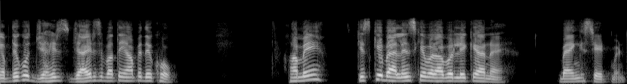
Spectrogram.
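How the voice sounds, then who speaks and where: A man's voice: fairly high pitch, dry recording. A man teaching accounting in a classroom-style lecture, mixing Hindi with English terms and repeatedly asking students questions as he explains. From India.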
